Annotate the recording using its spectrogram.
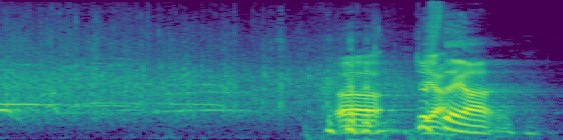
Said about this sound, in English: The low standards we have now. Just basic reading. We're applauding reading comprehension. That's all we got, boo.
